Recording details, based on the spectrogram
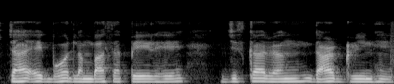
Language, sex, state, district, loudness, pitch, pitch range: Hindi, male, Arunachal Pradesh, Longding, -17 LUFS, 135 Hz, 130-140 Hz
